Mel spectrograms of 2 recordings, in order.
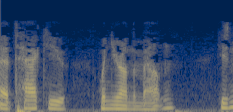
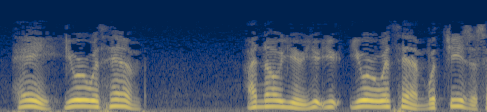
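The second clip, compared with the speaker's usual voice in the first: high, loud, pointed accusing cry; loud accusation; 8 semitones higher, 9 dB louder than usual. Acted. Bystander at the fire accusing Peter, loud and high. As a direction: call him out in front of everyone.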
